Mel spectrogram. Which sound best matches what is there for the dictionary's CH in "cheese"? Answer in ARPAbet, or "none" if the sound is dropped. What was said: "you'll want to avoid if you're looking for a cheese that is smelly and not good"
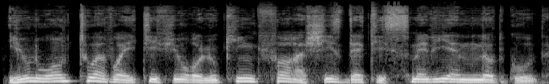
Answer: SH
